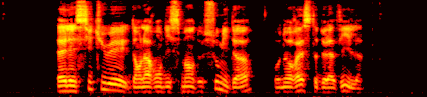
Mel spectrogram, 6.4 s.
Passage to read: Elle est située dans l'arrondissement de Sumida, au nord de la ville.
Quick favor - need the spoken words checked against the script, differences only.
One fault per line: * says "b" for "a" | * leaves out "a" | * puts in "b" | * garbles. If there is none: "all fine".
* puts in "est"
